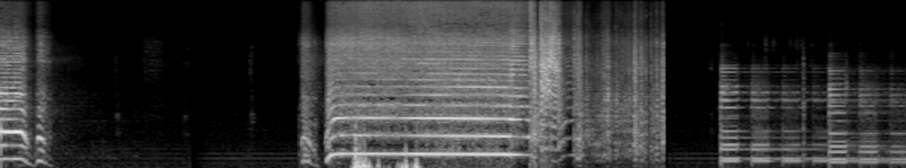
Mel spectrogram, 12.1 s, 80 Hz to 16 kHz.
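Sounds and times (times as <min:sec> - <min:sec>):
guitar music: 0:09.6 - 0:12.0.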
